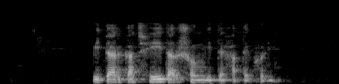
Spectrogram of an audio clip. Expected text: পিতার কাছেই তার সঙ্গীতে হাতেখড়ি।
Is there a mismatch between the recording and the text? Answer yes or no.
no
